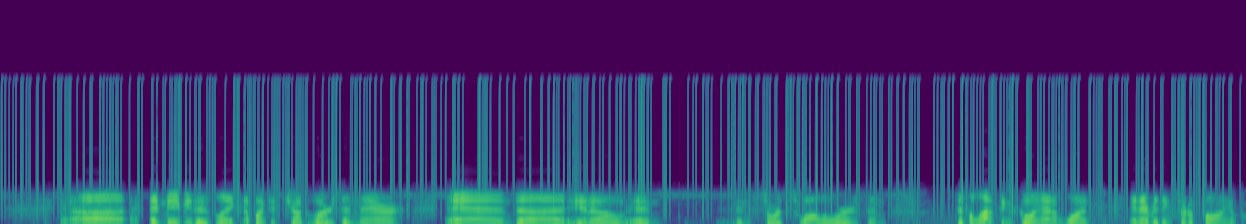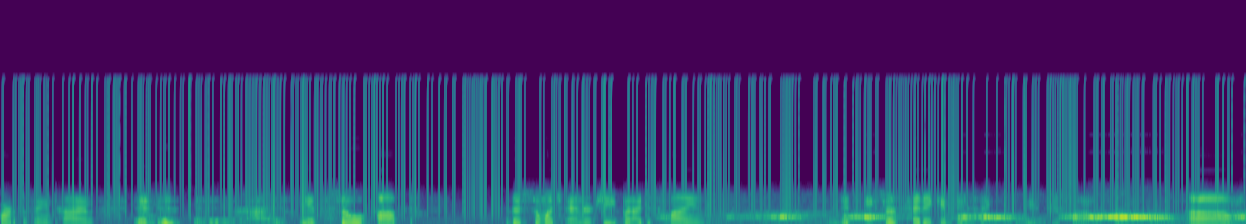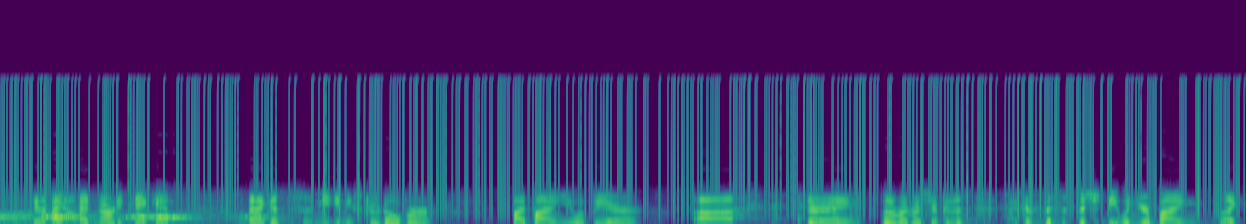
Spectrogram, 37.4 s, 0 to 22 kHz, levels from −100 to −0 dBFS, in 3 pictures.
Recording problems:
phone-call audio; nothing above 3 kHz
animal sounds; very loud; until 28 s; 3 dB above the speech
crackle, like an old record; noticeable; 15 dB below the speech

